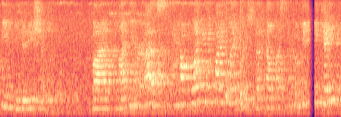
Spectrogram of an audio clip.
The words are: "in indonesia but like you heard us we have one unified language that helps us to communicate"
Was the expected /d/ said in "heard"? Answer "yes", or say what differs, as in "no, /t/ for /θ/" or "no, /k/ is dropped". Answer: no, /d/ is dropped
